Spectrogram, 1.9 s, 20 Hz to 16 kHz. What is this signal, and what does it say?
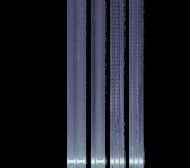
Morse code, heard as a keyed tone, about 48 wpm, 700 Hz. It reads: MASS
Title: Sets of 5 Words Encore - New Word Drill - 50wpm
